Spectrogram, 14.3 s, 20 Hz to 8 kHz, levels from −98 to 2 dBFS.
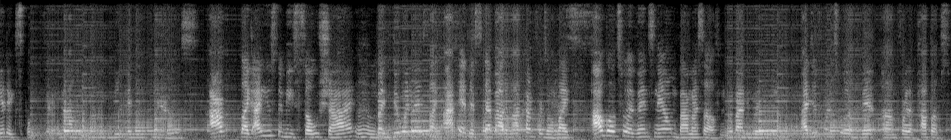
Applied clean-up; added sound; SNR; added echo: neural separator model SepFormer DNS4.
